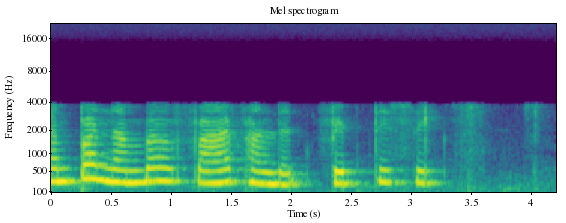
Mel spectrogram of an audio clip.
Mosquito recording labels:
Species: no mosquito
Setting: cup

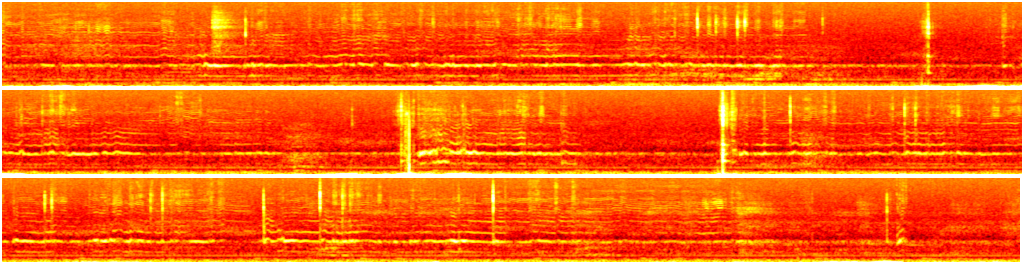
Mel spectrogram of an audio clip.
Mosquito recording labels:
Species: Anopheles arabiensis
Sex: female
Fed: unfed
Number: one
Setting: cup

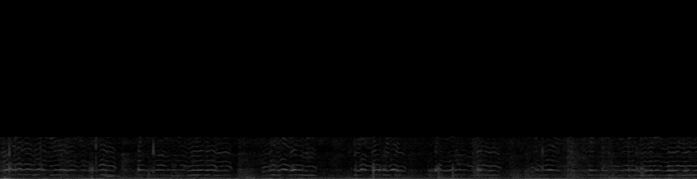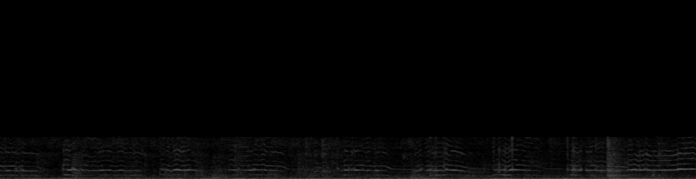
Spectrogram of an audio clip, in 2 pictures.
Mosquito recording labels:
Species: mosquito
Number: one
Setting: cup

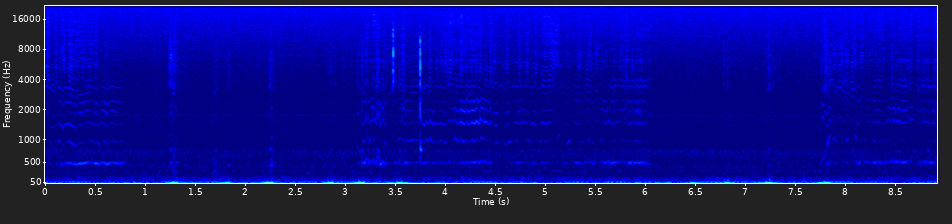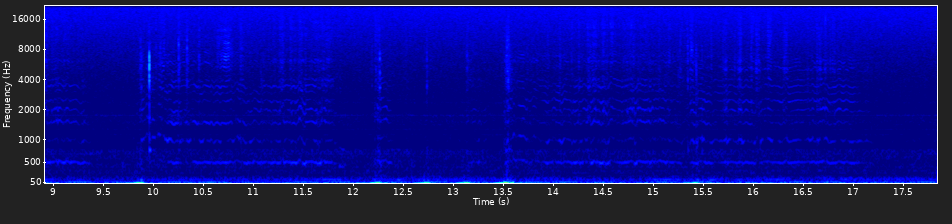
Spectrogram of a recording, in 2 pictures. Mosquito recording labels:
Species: Anopheles arabiensis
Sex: female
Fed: unfed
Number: one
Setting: cup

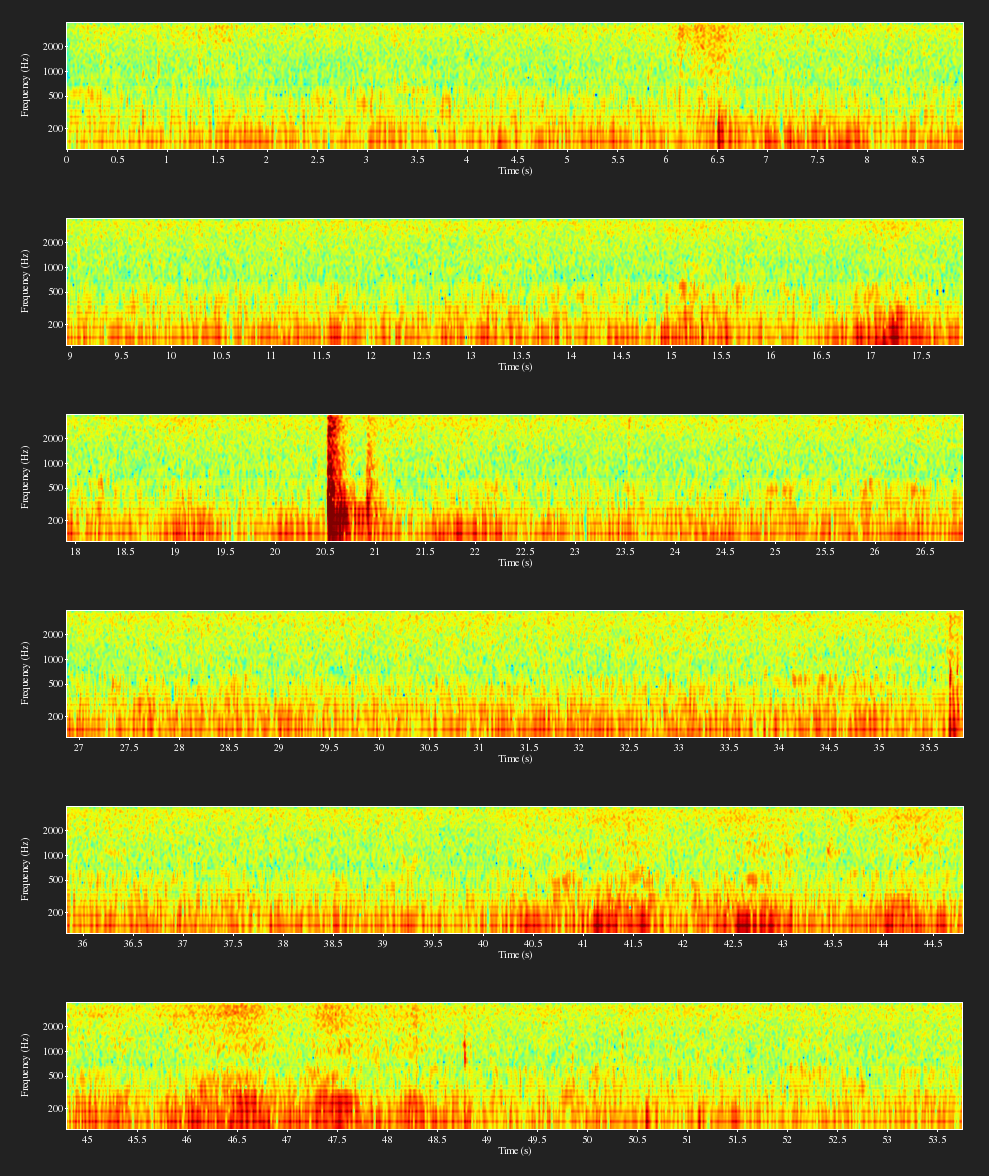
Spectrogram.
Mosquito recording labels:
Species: no mosquito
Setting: insect culture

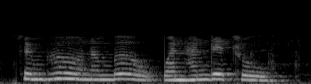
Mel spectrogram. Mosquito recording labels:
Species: no mosquito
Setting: cup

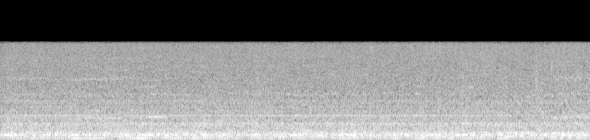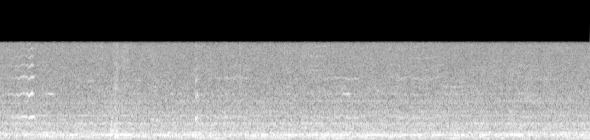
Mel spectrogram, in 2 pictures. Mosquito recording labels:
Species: Anopheles gambiae s.s.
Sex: female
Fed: unfed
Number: one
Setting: insect culture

